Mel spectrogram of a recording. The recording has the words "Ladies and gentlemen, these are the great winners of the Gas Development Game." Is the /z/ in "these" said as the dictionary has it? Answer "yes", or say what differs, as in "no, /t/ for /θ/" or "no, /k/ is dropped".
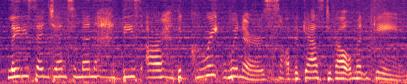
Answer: yes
